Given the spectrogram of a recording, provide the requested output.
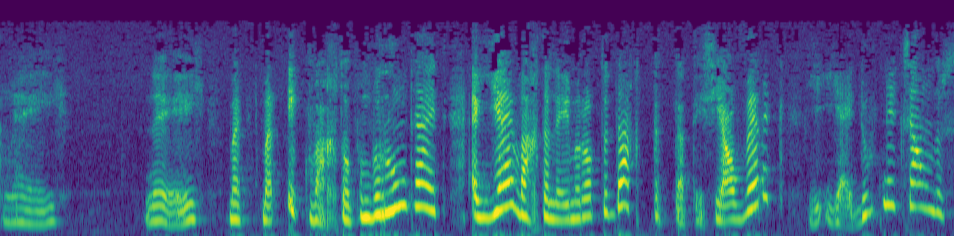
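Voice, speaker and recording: A woman's voice: mid-range voice, very animated, slow, gravelly, slightly rough, lo-fi sound, heavily acted. An actress playing a nervous, chatty, prying middle-aged widow in a radio drama, hesitant and repeating her words. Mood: curious, probing.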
